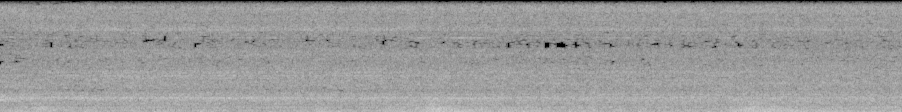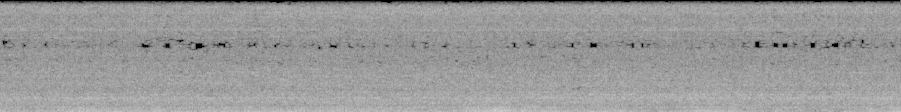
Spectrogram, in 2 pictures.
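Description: Dyson Supersonic hair dryer running steadily, a constant hiss of rushing air that swells briefly a few times.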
